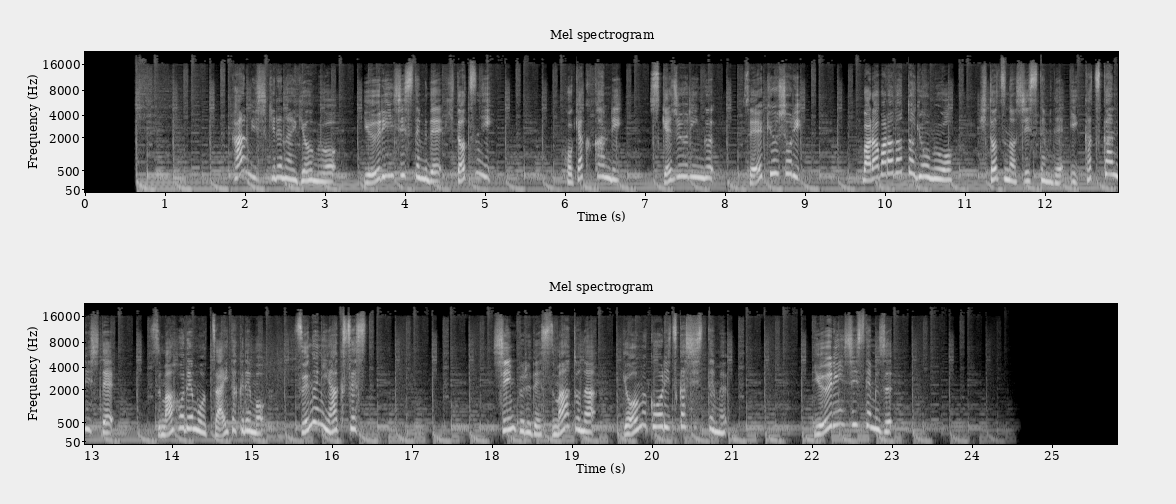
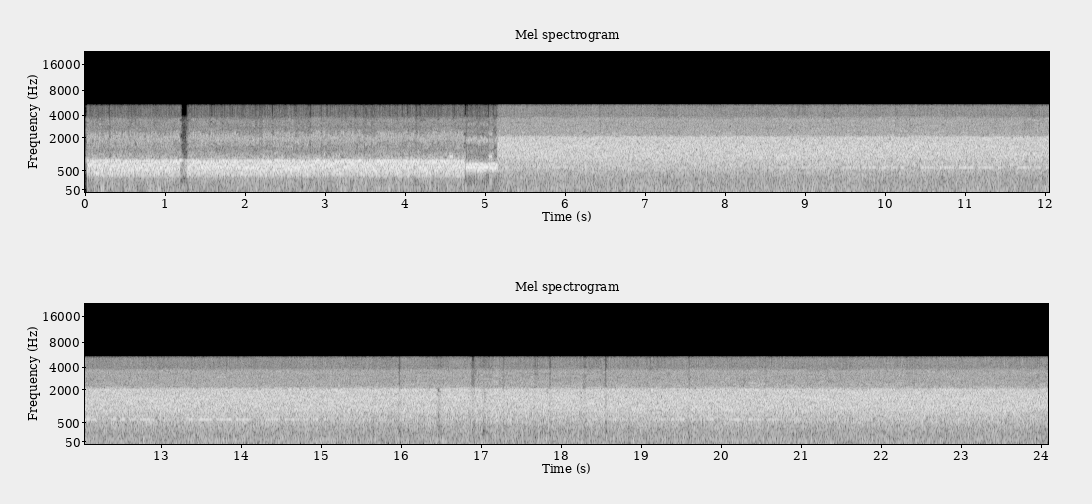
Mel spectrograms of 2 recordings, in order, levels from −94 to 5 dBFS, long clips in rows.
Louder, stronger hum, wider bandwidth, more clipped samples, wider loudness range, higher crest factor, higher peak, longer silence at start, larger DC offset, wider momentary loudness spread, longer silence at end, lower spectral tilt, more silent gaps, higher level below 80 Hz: second, -19 LUFS vs -3 LUFS; neither; first, over 20 kHz vs 5.4 kHz; second, under 0.1% vs 10%; about the same, 3 LU vs 1 LU; first, 18 dB vs 4 dB; about the same, -2 dBFS vs 0 dBFS; first, 0.65 s vs 0 s; neither; first, 17 LU vs 1 LU; first, 1.6 s vs 0 s; about the same, -3.5 dB/octave vs -4 dB/octave; neither; second, -38 dBFS vs -30 dBFS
